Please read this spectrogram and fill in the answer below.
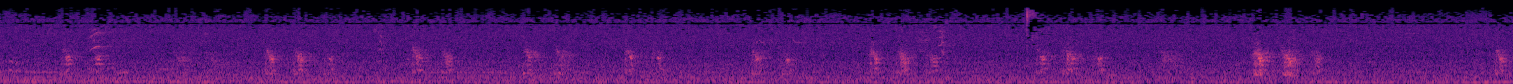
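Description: Yellow-crested cockatoo giving short clucking calls in quick pairs and triplets, repeating about once a second and loudest near the end, over a steady low hum.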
